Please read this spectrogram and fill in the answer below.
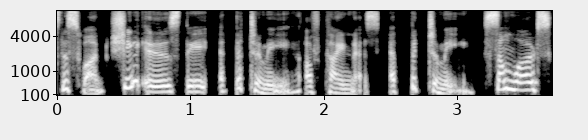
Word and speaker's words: epitome: Here the stress falls on the second syllable, which is epitome. Epitome, okay? The second syllable is the important syllable, the stress syllable.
